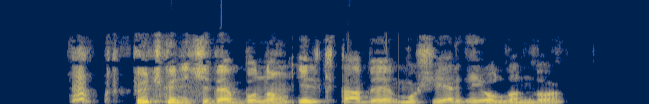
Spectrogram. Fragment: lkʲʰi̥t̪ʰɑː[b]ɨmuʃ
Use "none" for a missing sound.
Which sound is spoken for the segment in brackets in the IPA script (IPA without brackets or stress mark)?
b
